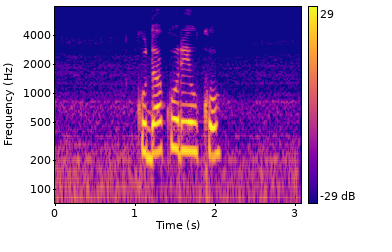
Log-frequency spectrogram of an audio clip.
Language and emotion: Russian, neutral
